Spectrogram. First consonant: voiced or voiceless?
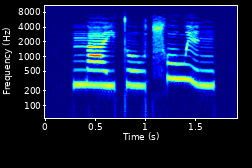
voiced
